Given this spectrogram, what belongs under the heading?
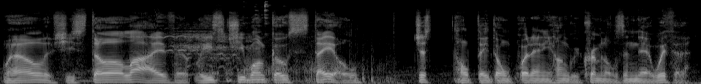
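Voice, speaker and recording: A man's voice: low-pitched, fairly even intonation, normal speed, a bit bright, a little hiss or hum. A man playing a skeptical, easygoing sidekick in an audio drama, with a wry, joking delivery.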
